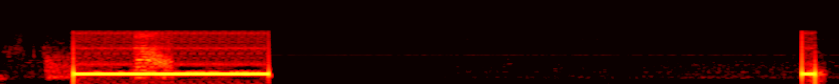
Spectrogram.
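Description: A phone line ringing on the other end: one steady, buzzy ring tone lasting about a second and a half, a long silent pause, then the next ring just starting.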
